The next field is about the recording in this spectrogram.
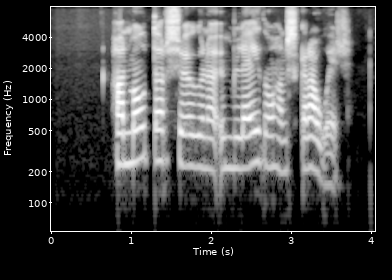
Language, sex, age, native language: Icelandic, female, 13, Icelandic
